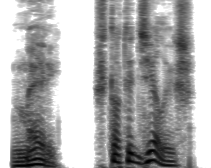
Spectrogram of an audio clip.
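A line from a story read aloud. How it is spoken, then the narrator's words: Young man, confused, teary. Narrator (Russian): растерянно спросил юноша, вытирая слезки в уголках глаз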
